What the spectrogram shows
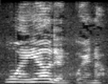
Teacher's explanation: Yang kedua, ada diftong turun membuka maju gabungan huruf vokal U dan E yang sebagai contoh terdapat pada kata nguayel dan uena.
